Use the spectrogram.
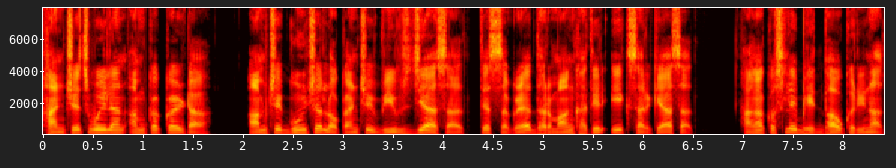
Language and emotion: Goan Konkani, neutral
